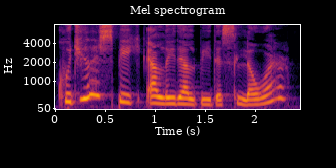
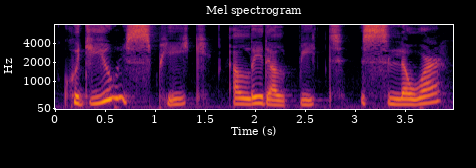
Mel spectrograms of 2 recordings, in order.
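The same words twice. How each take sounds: First: Said in the usual way. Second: Very slow, pausing between word groups; drawn-out teacher's demonstration; slow model repeat. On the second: Shown as a demonstration. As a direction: stretch it out for beginners to follow. Teacher repeats phrase slowly.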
